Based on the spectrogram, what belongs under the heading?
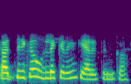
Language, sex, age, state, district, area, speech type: Tamil, female, 18-30, Tamil Nadu, Namakkal, rural, conversation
